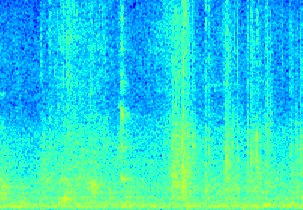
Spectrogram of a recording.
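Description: Water going into a clear plastic aquarium bag, with a few short splashes and rustles of the plastic.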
